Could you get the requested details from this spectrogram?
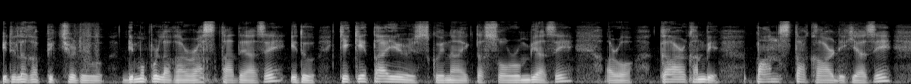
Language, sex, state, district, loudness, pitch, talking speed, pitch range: Nagamese, male, Nagaland, Dimapur, -17 LUFS, 110 Hz, 160 wpm, 100-120 Hz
